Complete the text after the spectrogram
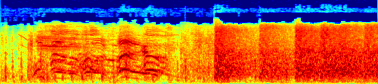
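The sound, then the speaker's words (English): A raised voice shouts briefly, then a dense, harsh crackle of gunfire from men shooting as they back off a boat takes over, with several loud bursts overlapping into a continuous barrage that stays strong to the end. “Keep shooting hard so as we drop anyone that shows himself.”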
